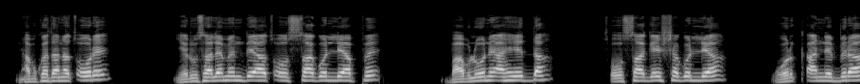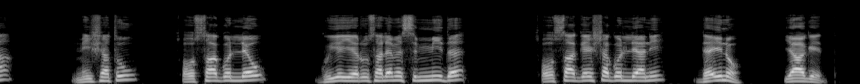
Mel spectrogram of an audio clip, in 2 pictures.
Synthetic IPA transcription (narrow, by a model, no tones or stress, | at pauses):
nɐbʊkɐd̪ɐnɐt͡sʼo̞ːɾɛ | jɛɾʊs̬alɛmɛnd̪ɛʔjaːt͡sʼo̞ːsːaːɡɔlːɪjaːpːɛ | baːbʊlo̞ːnɛɐhe̞ːd̪ːɐ | t͡sʼo̞ːsːaːɡe̞ːʃːɐɡɔlːɪjaː | wɔɾkʼːaːnːɛbɪɾaː | miːʃ̬ːɐt̪uː | t͡sʼo̞ːsːaːɡɔlːɪjɐw | ɡʊjɛjɛɾʊsalɛmɛsɪmːiːd̪ɛ | t͡sʼo̞ːsːaːɡe̞ːʃːɐɡɔlːɪjanɪ | d̪ɛʔɪnɔ | jaːɡe̞̰ːd̪ːɐ̥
